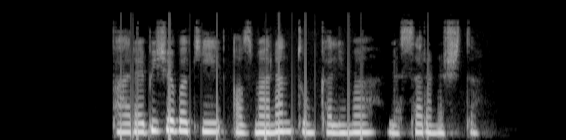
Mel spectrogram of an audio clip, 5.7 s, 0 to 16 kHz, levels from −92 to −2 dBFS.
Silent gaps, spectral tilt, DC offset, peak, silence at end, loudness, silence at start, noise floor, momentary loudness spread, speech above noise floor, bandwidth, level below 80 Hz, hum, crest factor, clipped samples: none; -6.5 dB/octave; under 0.1%; -8 dBFS; 0.9 s; -22 LUFS; 1.15 s; under -90 dBFS; 10 LU; over 69 dB; 9.2 kHz; -50 dBFS; none; 16 dB; under 0.1%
